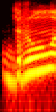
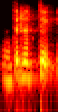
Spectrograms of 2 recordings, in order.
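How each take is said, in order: First: The vowel is rounded like u, lips pushed forward. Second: The vowel is unrounded ri, lips spread wide. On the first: The speaker calls it wrong. "ಧ್ರು ಅಂತ ಹೇಳ್ಬೇಡಿ" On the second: The speaker calls it right. "ಬಾಯಿ ನಮ್ ತುಟಿ ಅಗಲ ಆಗ್ಬೇಕು"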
